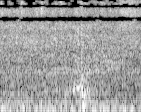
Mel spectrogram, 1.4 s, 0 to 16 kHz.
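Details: 2012 Cadillac Escalade 6.2L with misfire on cylinder 7: loud, lumpy, uneven idle with one dead cylinder; lifters stuck collapsed (cylinder deactivation), compression under 25 psi, per service bulletin PIP 4568S covering cylinders 1, 4, 6, 7; collapsed lifter misfire.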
